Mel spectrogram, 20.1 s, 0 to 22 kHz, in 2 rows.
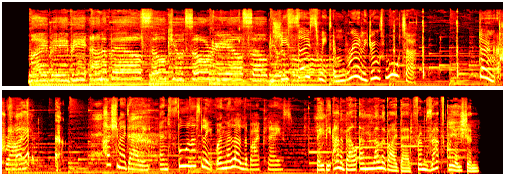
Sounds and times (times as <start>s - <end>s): Music: 0.5s - 19.6s
Child speech, kid speaking: 5.6s - 8.3s, 9.5s - 10.6s, 12.0s - 15.8s.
